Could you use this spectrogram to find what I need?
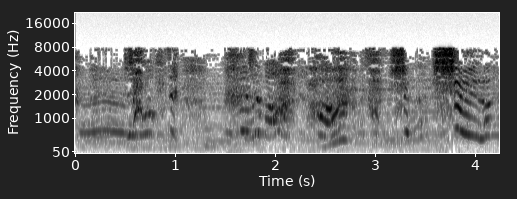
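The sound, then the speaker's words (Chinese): People crying for a child thought to be dead: overlapping whimpers, sobs and wavering wails rise and fall in uneven bursts, fairly loud and continuous throughout. “各位朋友，你们不要难过，不要这样哭”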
